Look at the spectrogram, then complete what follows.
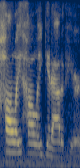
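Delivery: hoarse, raspy, deep, slow voice. Retelling a voice heard while alone in a walk-in closet, raspy and deep. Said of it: "in this raspy, deep voice".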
